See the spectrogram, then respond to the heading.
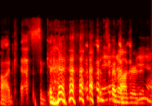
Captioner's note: laughs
